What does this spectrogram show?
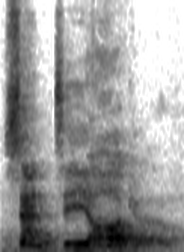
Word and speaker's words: Santiago: strong bowel the spanish city of santiago in spanish has three syllables in english how many syllables does it have four santiago because we couldn't compress into yet before strong r santiago and many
